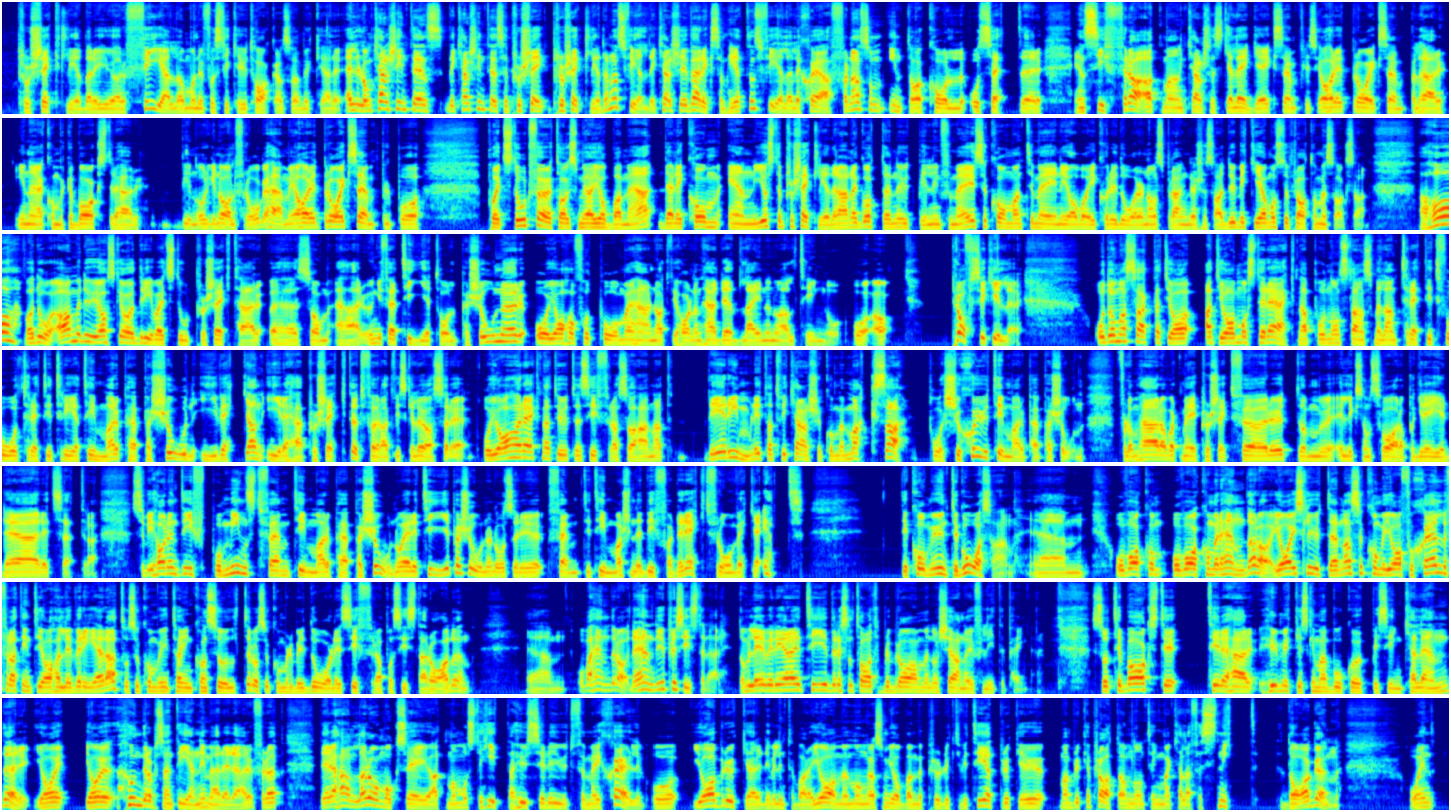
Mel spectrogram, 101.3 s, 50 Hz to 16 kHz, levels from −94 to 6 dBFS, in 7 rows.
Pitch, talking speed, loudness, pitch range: 140 Hz, 235 wpm, -18 LUFS, 130-170 Hz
